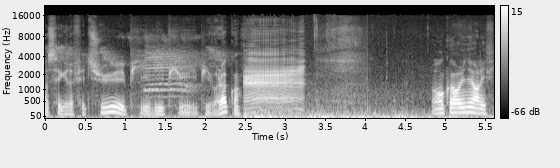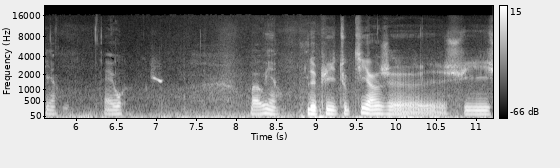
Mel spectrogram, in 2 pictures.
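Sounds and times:
speech: 0.0s - 3.5s, 4.8s - 6.7s, 8.2s - 11.2s
ewe bleating at a ewe-breeding farm: 1.2s - 3.3s.

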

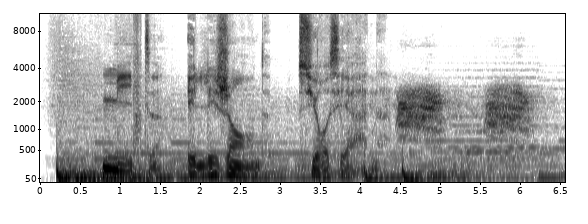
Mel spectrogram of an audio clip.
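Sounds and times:
speech: 0.8s - 4.4s
crow cawing: 4.4s - 6.4s.

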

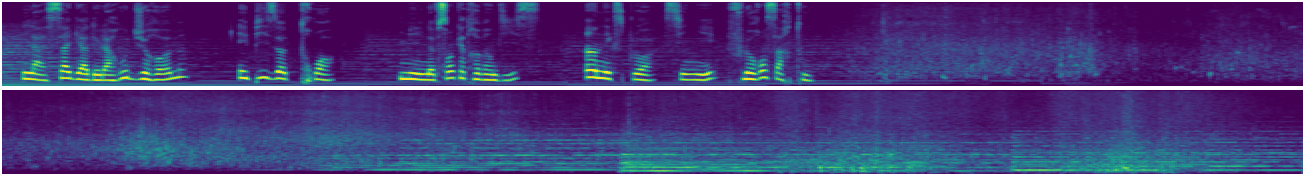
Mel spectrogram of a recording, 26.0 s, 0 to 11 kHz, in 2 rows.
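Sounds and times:
speech: 0.2s - 3.4s, 4.0s - 8.2s
sea waves washing around a large racing trimaran on the Caribbean sea: 8.4s - 26.0s.

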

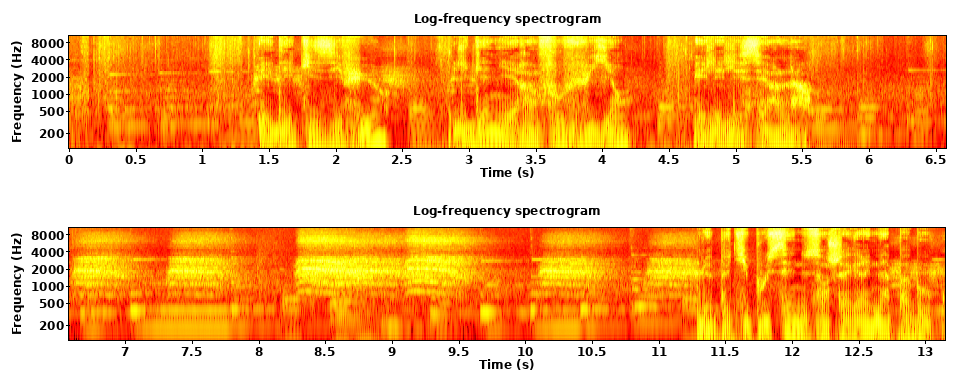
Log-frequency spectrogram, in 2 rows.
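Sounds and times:
rustling: 0.0s - 1.5s, 2.4s - 6.7s
crow cawing in a dark forest: 1.4s - 3.1s, 6.6s - 11.3s, 12.6s - 13.1s
speech: 1.4s - 5.9s, 11.8s - 13.1s.

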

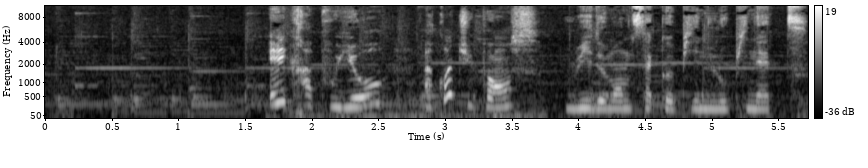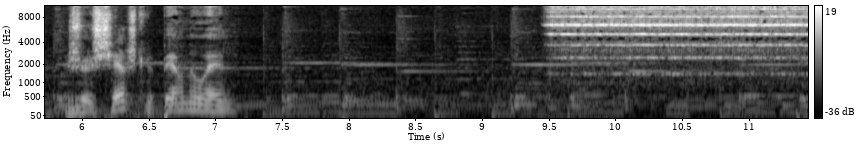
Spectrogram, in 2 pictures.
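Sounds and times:
melodic tune: 0.1s - 11.4s
speech: 1.7s - 7.3s
school bell ringing: 9.4s - 11.4s.

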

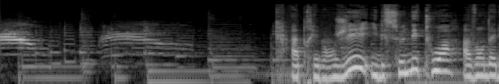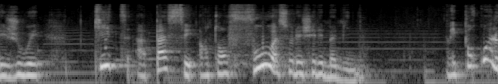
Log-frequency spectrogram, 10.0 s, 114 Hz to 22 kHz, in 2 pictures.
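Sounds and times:
cat meowing: 0.0s - 2.1s
speech: 2.9s - 8.8s, 9.4s - 9.9s.

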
